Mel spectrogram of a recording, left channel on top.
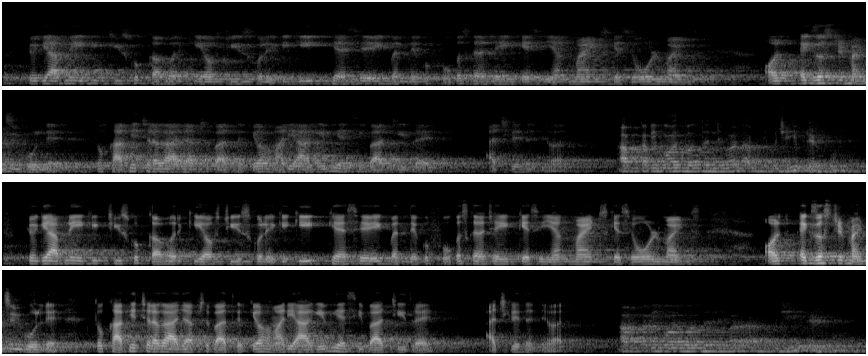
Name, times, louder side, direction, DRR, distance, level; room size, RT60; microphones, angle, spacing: voice 1, 0.3-12.9 13.5-14.2, right 6 dB, 70° right, 12 dB, 0.5 m, -31 dB
voice 2, 14.8-17.1, left 1 dB, 75° left, 0 dB, 1.4 m, -37 dB
13.0 x 6.2 x 3.5 m, 2.9 s
head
